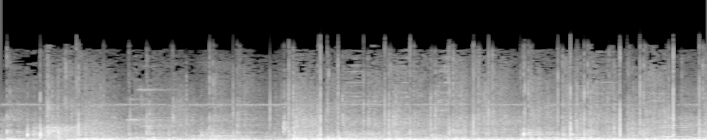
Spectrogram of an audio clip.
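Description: Several basketballs being dribbled at once on a wooden gym floor, many overlapping bounces at irregular times with no common rhythm.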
